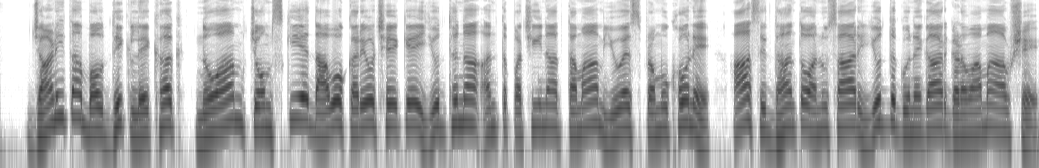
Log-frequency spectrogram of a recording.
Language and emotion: Gujarati, neutral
